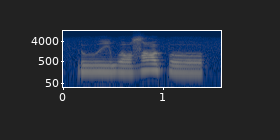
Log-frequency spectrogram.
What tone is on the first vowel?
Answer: low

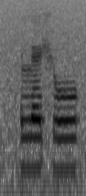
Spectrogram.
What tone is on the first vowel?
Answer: high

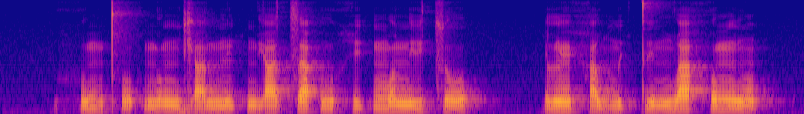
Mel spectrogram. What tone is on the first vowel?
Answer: falling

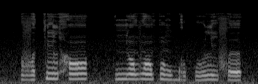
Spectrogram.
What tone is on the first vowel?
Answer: rising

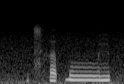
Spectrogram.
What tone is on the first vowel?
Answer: rising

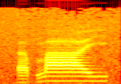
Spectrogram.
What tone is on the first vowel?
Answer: low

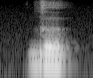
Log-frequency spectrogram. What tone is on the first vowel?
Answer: low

